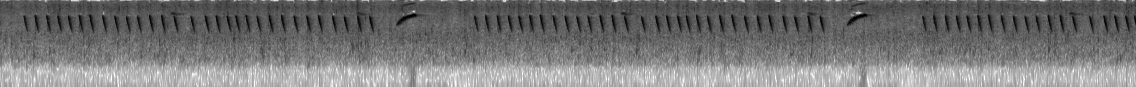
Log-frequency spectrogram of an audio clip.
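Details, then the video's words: Slowed konin shots meant to teach songbirds for contests: long trains of crisp, high, descending ticks interrupted twice by a short rising whistled note, then the ticking resumes. "MASTERAN KONIN FULL ISIAN TEMBAKAN TAJAM"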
